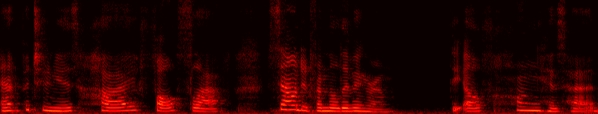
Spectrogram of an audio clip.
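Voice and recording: Here the text is read aloud in a natural voice.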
